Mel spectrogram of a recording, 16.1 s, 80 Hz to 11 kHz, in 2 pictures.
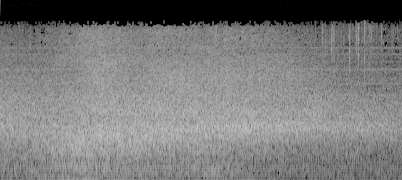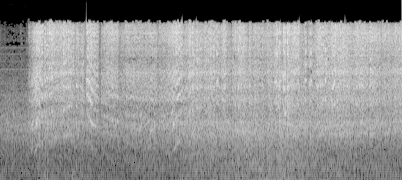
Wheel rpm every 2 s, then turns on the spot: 0, 0, 0, 0, 80, 130, 210, 230.
none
